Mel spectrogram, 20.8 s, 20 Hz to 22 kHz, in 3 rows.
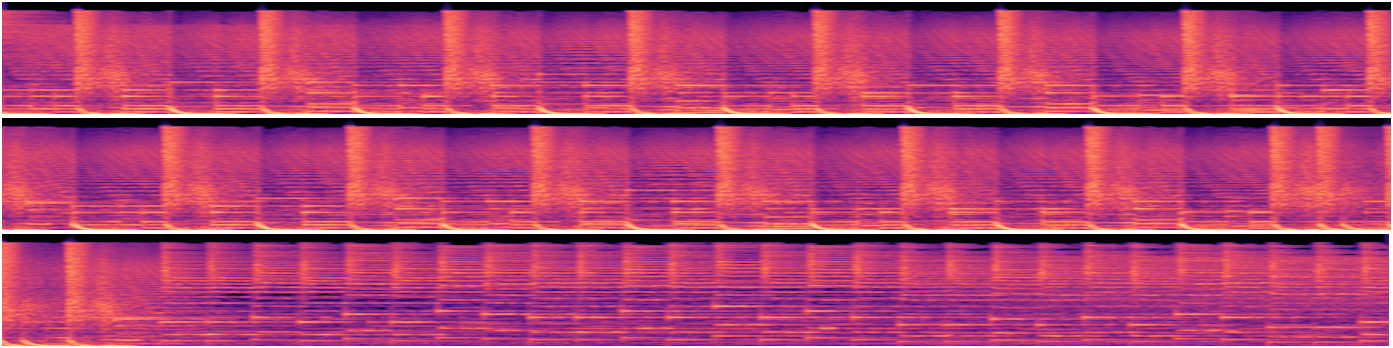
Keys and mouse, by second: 4.3 s, 5.7-8.6 drag, 8.6 z, 9.2 c, 10.6 z, 11.4 shift+d, 16.8 ctrl+KP_1, 18.0 Tab, 18.8-20.0 drag, 20.2 Tab.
